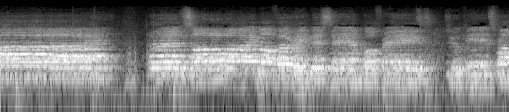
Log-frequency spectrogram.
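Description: Eight-voice a cappella barbershop group of teenage boys singing sustained close-harmony chords, with a short break for breath about two and a half seconds in and a brief dip near the end.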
